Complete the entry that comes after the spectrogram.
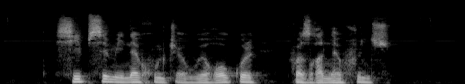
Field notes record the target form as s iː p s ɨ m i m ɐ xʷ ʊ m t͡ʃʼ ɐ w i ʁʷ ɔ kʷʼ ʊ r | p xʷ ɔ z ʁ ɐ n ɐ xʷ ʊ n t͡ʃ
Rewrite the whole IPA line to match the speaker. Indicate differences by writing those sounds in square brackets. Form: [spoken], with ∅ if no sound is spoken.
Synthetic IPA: s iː p s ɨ m i [n] ɐ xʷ ʊ m t͡ʃʼ ɐ w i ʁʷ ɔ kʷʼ ʊ r | p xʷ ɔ z ʁ ɐ n ɐ xʷ ʊ n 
